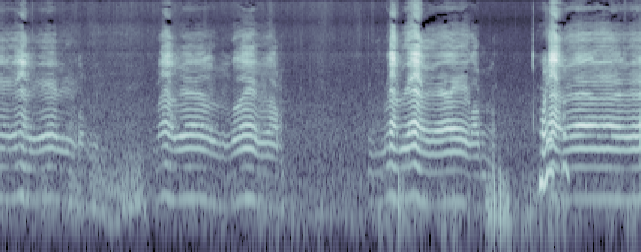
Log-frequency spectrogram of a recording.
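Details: Young Arabian oryx calf chatting: a series of nasal, harmonically rich bleats, some drawn out and wavering, others short and clipped, with brief pauses and a soft rustle between calls.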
